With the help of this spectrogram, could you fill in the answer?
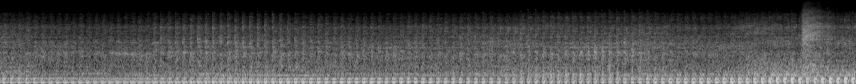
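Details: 1994 Yamaha Big Bear 350 ATV, sat for years, just revived and not yet warmed: single-cylinder idle settles slowly after a rev; owner suspects throttle parts are sticking.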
